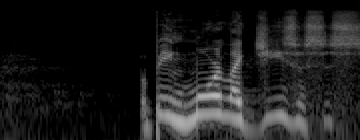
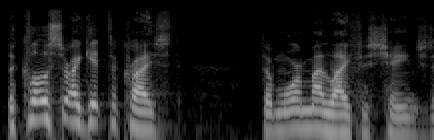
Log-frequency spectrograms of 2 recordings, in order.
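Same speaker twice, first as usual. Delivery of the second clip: ordinary delivery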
